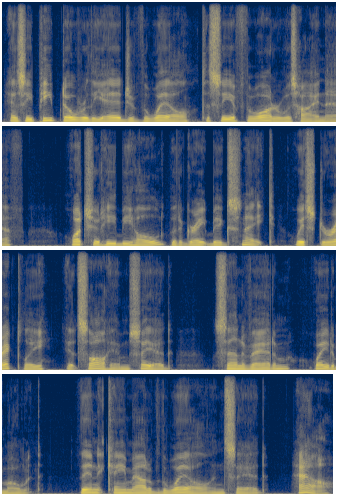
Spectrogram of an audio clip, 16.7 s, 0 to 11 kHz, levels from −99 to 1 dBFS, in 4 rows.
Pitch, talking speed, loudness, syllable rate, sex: 130 Hz, 175 wpm, -19 LUFS, 4.3 syllables/s, male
